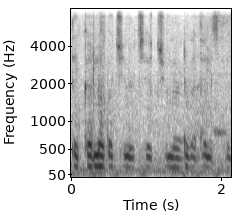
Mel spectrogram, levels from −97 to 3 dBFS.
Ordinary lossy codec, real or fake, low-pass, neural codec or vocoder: Opus, 32 kbps; fake; 7.2 kHz; codec, 16 kHz in and 24 kHz out, 2.2 kbps, FireRedTTS-2 codec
